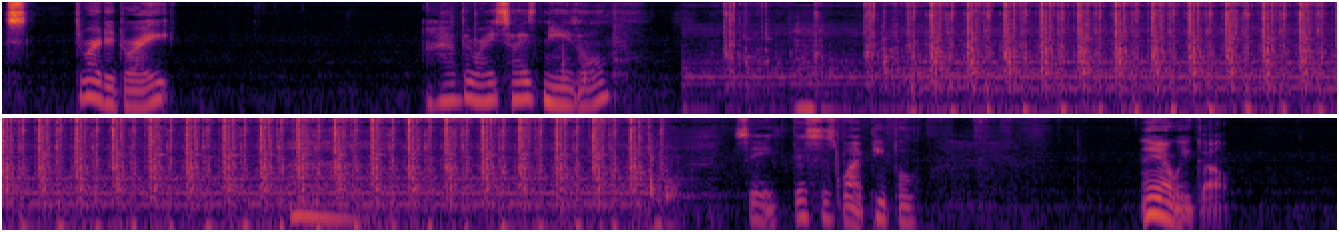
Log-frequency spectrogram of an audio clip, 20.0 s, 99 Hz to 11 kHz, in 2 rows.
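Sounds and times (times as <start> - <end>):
sewing machine stitching: 5.1 - 15.2.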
